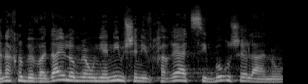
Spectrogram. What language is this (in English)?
Hebrew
